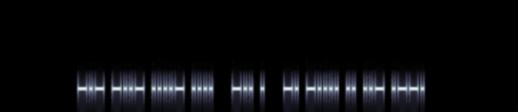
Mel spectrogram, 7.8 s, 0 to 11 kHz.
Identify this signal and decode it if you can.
Morse code, heard as a keyed tone, about 27 wpm, 700 Hz. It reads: KX4H DE N6IUP
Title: USA Callsign DE Callsign 28wpm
